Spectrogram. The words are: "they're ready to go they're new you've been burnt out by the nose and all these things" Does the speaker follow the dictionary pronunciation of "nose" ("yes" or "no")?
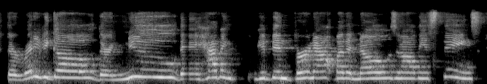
yes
